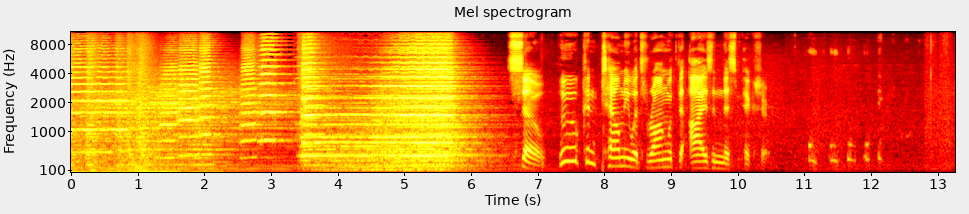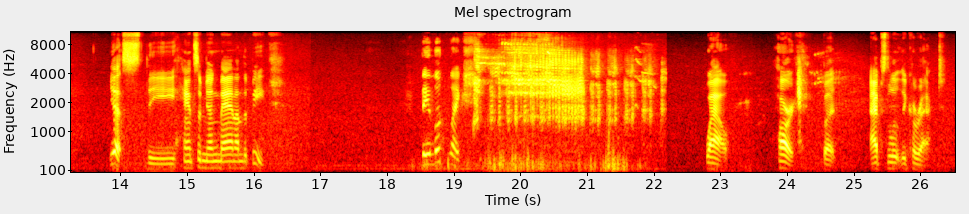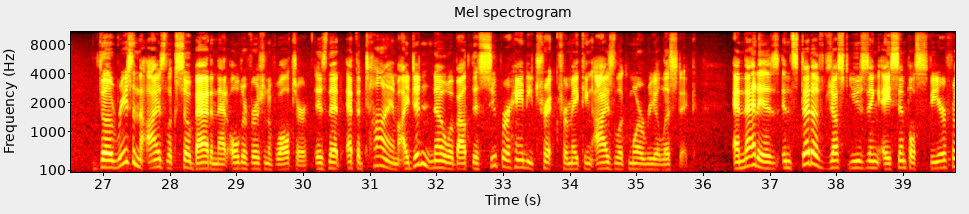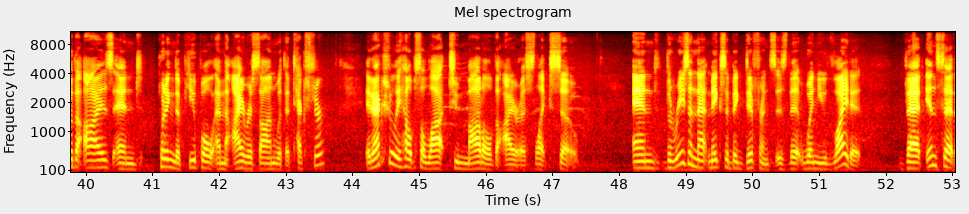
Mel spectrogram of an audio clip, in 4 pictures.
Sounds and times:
Speech: 0:06.6 - 0:10.5, 0:11.1 - 0:12.2, 0:13.9 - 0:16.4, 0:18.6 - 0:22.2, 0:22.8 - 0:23.1, 0:23.9 - 0:35.9, 0:36.5 - 0:43.6, 0:44.2 - 0:47.4, 0:48.2 - 0:51.6, 0:52.3 - 0:53.0.

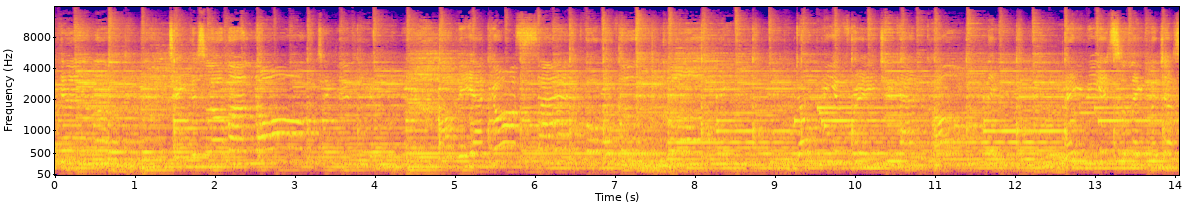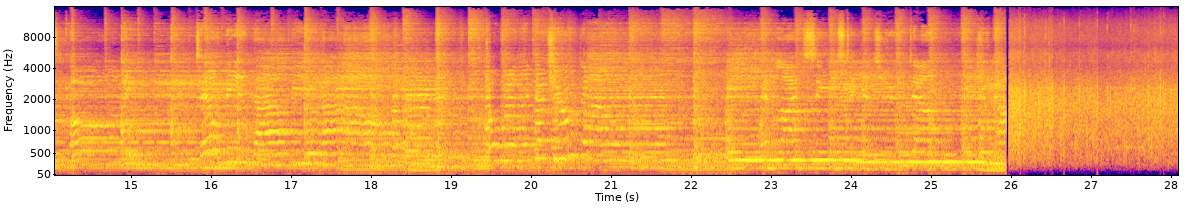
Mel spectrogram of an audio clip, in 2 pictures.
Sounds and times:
Female singing: 0:00.0 - 0:04.1, 0:04.8 - 0:18.7, 0:19.4 - 0:21.5, 0:22.8 - 0:26.0
Pop music: 0:00.0 - 0:26.0.

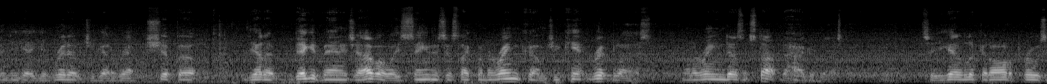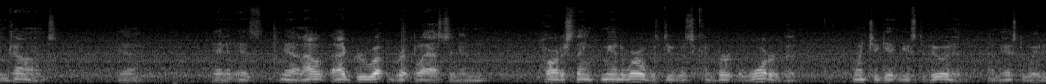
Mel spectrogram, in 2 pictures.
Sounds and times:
Speech: 0:00.0 - 0:08.5, 0:09.2 - 0:12.0, 0:12.6 - 0:20.9.

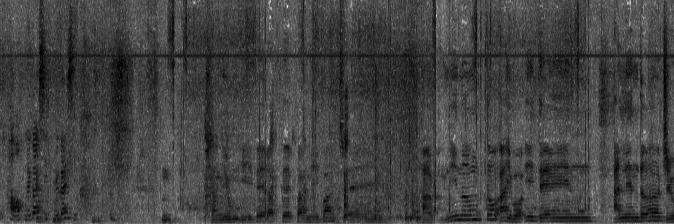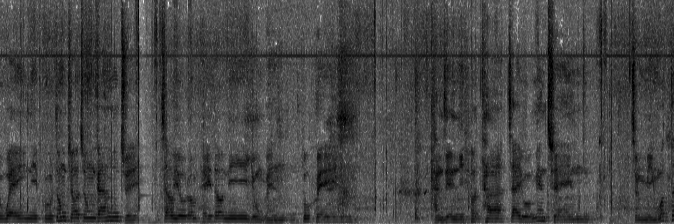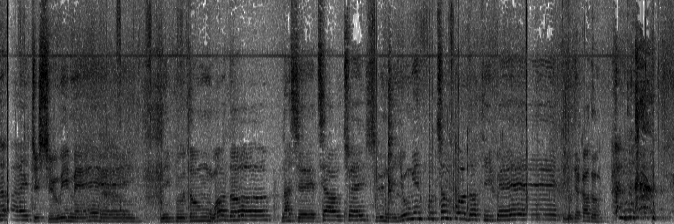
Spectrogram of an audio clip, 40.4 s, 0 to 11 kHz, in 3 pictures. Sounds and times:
Male singing: 0:04.1 - 0:20.7, 0:22.1 - 0:39.6.

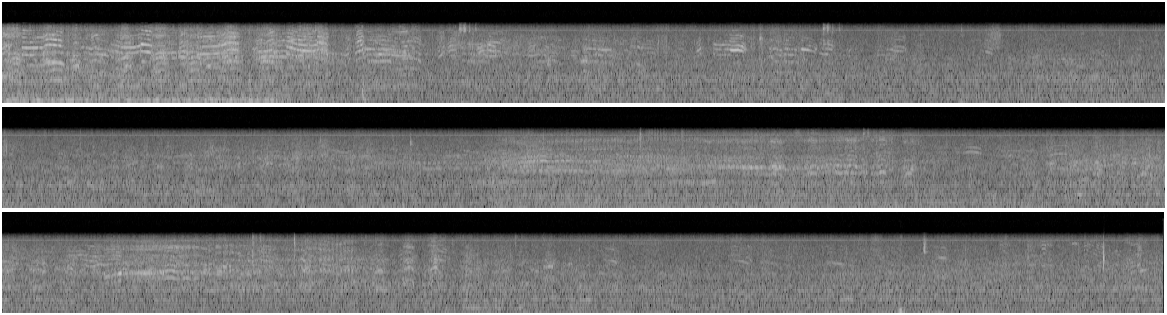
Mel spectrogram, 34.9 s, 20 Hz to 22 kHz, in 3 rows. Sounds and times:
Speech: 0:03.8 - 0:16.4, 0:27.3 - 0:34.8.

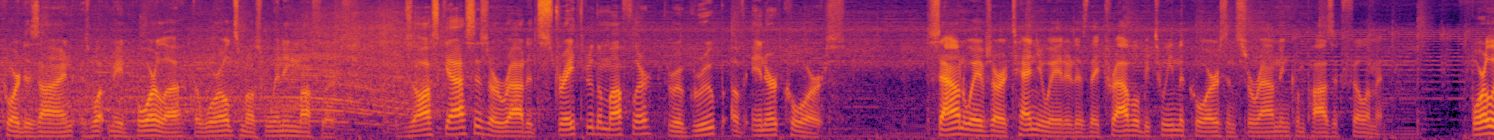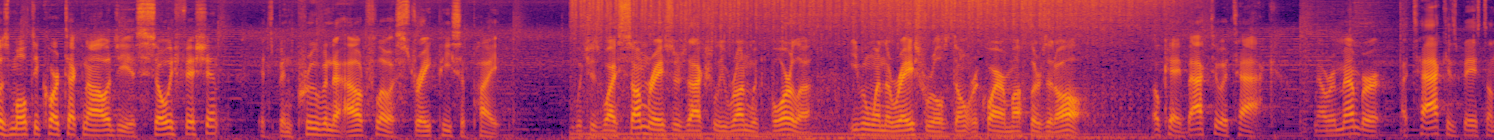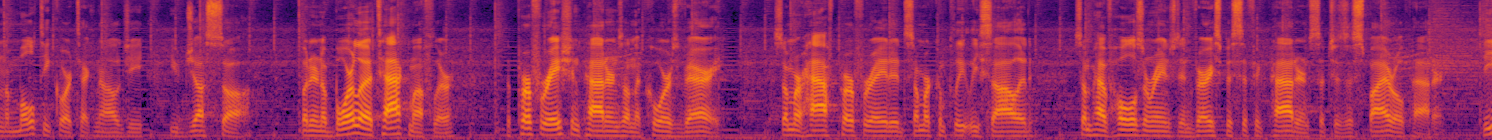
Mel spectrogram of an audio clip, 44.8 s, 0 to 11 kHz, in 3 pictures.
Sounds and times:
Speech: 0:00.0 - 0:08.4, 0:09.3 - 0:13.8, 0:14.7 - 0:19.9, 0:26.5 - 0:44.8
Music: 0:00.0 - 0:44.8.

